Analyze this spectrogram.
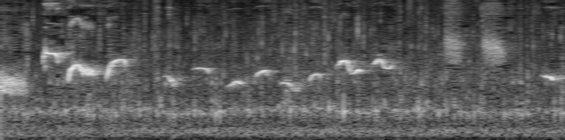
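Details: White-rumped shama singing against running water in a therapy recording: a loud opening burst, then a steady series of short whistled notes, with brief high notes near the end.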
